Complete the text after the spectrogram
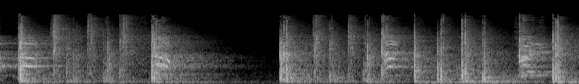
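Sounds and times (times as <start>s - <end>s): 
step dance stomping and clapping: 0.2s - 2.0s, 2.8s - 5.7s.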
